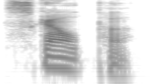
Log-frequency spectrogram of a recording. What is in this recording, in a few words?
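"scalper", British English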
